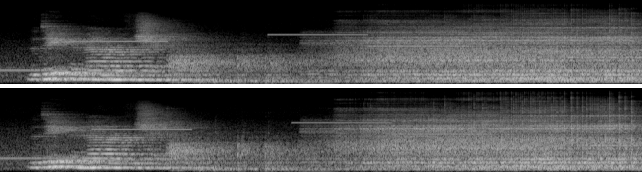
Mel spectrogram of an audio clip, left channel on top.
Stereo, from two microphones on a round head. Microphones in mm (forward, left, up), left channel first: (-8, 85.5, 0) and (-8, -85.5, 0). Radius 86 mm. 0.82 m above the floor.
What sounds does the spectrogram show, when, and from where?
0.3 s a woman speaking: 25° left (ahead or behind), 2 m
1.7 s a cupboard door: 25° right (ahead or behind), 1.4 m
